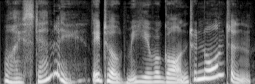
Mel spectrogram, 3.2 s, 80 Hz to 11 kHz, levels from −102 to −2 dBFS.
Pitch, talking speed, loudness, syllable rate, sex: 220 Hz, 190 wpm, -16 LUFS, 4.7 syllables/s, female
